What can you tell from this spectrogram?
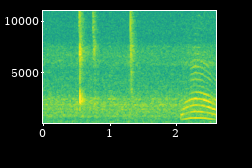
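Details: Playful kitten in a small indoor room gives a short, quiet meow near the end, rising then falling in pitch and cut off; before it there is a soft click and low room hiss.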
